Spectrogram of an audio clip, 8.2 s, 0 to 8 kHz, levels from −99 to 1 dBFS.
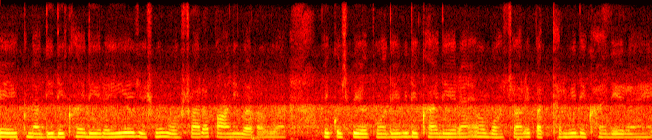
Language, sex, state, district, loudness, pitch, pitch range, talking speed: Hindi, female, Chhattisgarh, Rajnandgaon, -28 LUFS, 200 Hz, 195-210 Hz, 215 wpm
